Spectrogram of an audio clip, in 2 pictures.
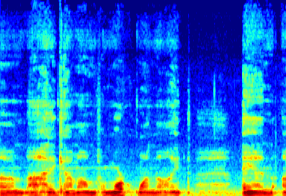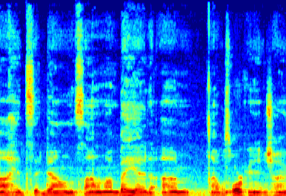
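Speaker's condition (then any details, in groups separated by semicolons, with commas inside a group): Cerebral palsy, mild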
